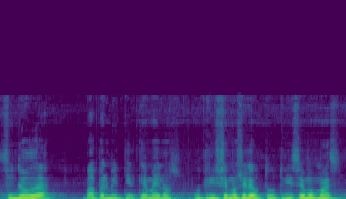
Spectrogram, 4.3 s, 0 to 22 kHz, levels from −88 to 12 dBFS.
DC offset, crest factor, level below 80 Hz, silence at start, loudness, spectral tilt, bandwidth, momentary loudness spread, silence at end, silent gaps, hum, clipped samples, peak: under 0.1%; 14 dB; -42 dBFS; 0.05 s; -15 LUFS; -11.5 dB/octave; 5.2 kHz; 11 LU; 0.05 s; none; none; under 0.1%; 0 dBFS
